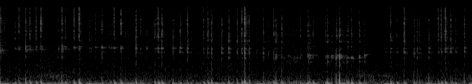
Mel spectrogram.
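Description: A hand-sized, hollow blue and white metal aerosol spray can with a white plastic cap is held in both hands and tapped and scratched with fingertips along its side and base. Rapid, dense taps give soft low thuds layered with bright, dry scratching. Each hit dies away almost instantly.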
